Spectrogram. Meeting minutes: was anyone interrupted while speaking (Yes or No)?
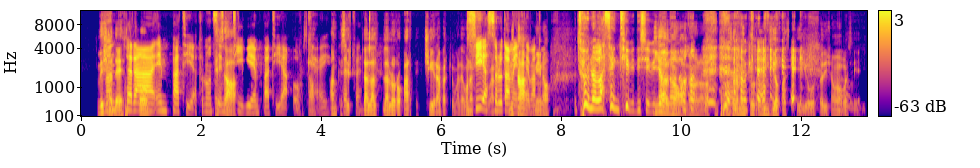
Yes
